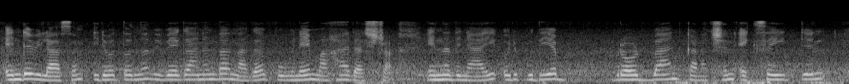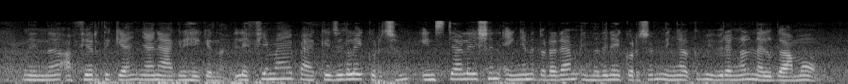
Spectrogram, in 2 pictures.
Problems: constant background noise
